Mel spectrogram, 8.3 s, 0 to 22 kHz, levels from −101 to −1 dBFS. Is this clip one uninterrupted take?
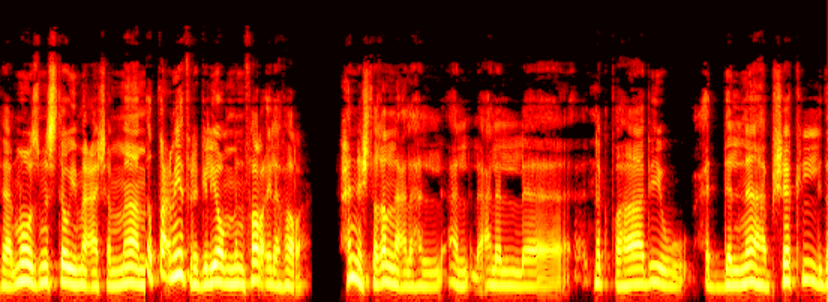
yes; 0 cuts

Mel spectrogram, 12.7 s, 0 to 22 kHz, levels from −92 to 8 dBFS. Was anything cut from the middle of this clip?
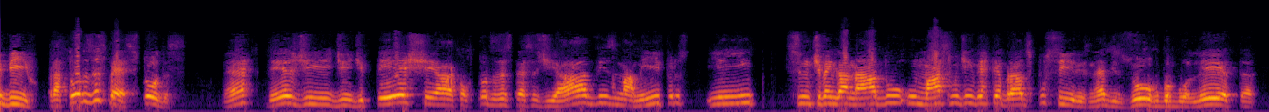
yes; 2 cuts; at 2.6 s, 7.0 s

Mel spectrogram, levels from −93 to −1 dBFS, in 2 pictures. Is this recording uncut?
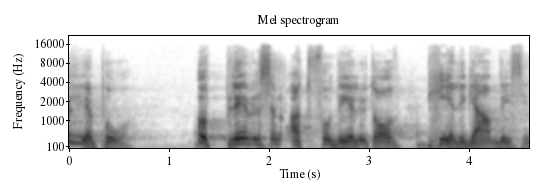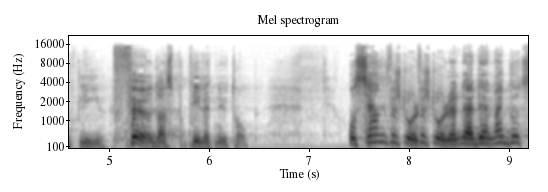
no; 5 cuts; at 2.2 s, 3.6 s, 5.1 s, 5.7 s, 8.1 s

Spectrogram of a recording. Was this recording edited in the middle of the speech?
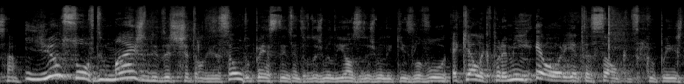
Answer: yes; 5 cuts; at 0.9 s, 2.4 s, 2.9 s, 4.5 s, 5.4 s

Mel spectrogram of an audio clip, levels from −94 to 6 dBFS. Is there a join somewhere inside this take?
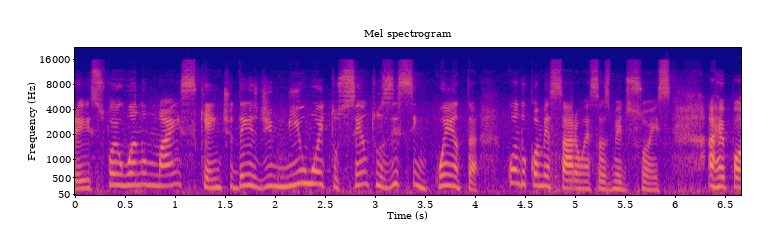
no; 0 cuts

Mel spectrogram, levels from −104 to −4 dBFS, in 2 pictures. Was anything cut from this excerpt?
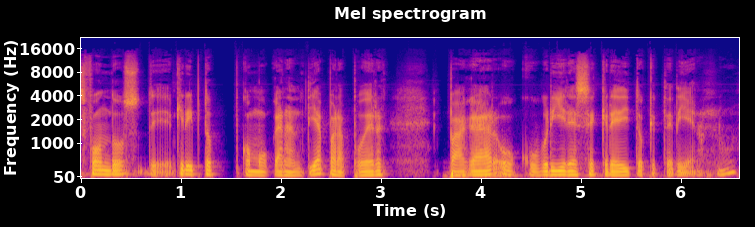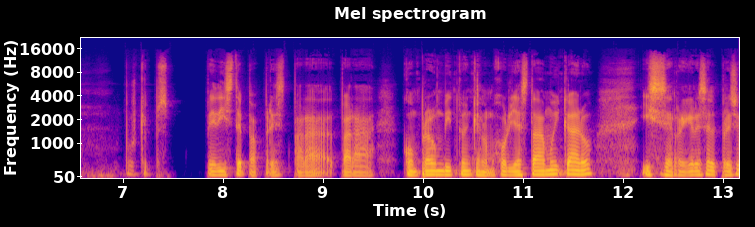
yes; 1 cut; at 0.9 s

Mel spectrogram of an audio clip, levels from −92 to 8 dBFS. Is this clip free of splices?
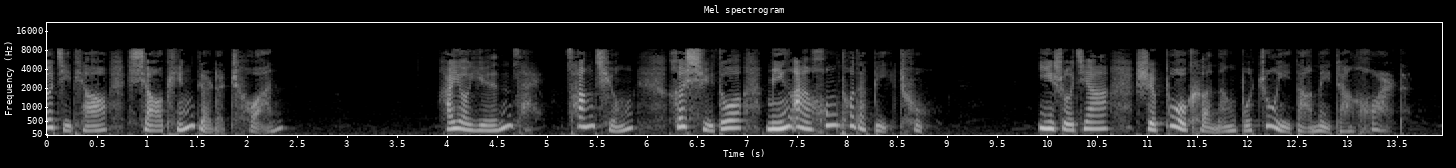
yes; 0 cuts

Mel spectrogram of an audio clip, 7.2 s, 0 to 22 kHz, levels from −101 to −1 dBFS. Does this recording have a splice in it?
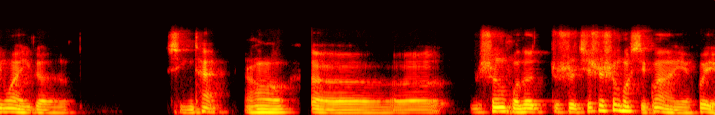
yes; 2 cuts; at 2.4 s, 3.0 s

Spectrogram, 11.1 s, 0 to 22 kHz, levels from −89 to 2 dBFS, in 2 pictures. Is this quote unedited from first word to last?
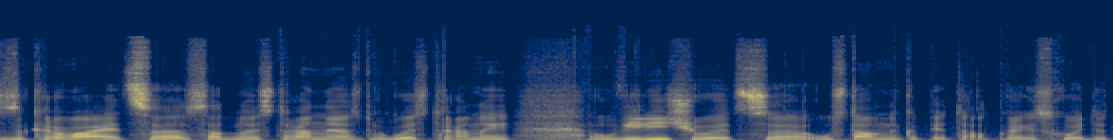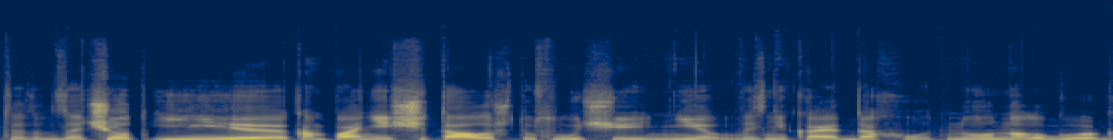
no; 1 cut; at 8.2 s

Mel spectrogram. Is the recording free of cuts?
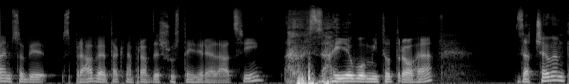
no; 1 cut; at 1.1 s

